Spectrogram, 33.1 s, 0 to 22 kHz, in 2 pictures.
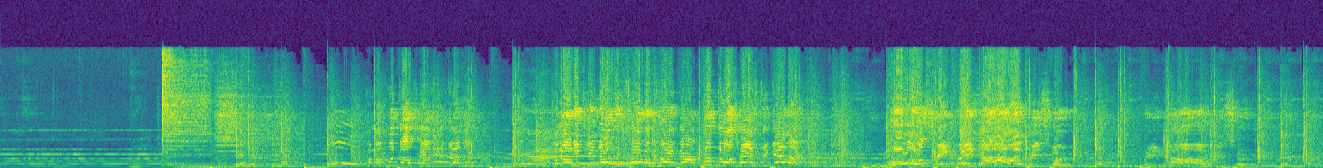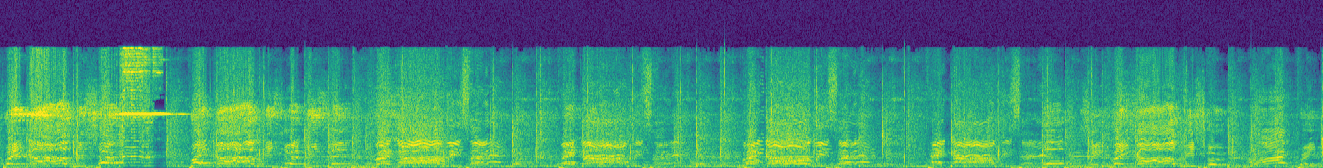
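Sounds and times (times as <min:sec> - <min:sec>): keyboard accompaniment: 0:00.0 - 0:33.0
gospel singing: 0:03.0 - 0:33.0.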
